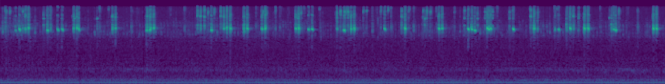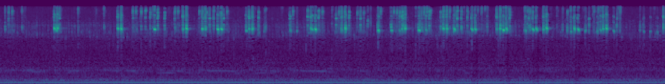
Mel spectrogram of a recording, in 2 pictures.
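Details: Crickets, live, keep up a bright high chirping, sharp pulses packed closely with brief gaps, steady throughout; a quiet electrical-sounding hum runs low beneath.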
